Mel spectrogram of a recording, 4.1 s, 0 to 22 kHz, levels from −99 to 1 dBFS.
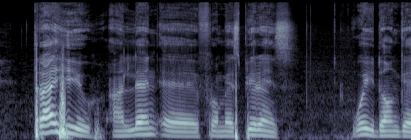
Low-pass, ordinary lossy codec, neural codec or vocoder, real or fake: none; none; none; real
